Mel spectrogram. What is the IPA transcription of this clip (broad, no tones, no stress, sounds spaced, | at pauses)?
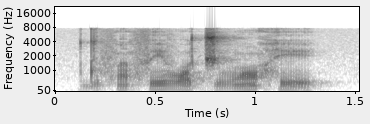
d ɵ f ã f e β ɔ t͡ʃ ɵ β ɔ̃ h e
